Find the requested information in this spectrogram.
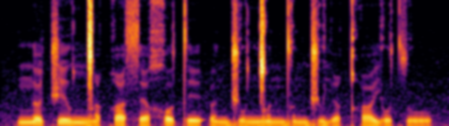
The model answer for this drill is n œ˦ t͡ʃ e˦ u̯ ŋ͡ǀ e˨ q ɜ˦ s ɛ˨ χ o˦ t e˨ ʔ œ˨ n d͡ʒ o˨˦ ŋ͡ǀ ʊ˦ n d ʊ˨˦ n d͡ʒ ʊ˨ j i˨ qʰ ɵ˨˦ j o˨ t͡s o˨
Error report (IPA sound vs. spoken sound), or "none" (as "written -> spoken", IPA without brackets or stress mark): none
